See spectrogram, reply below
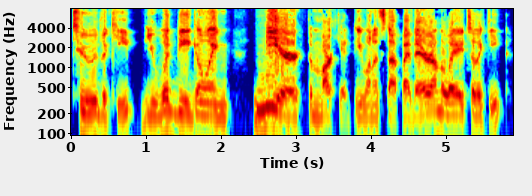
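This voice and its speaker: A man narrating as game master of a tabletop game, describing scenes in an unhurried way with many fillers. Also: deep voice, steady tone, a bit bright, low-quality recording.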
